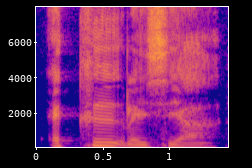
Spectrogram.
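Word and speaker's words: ἐκκλησία: 에크레시아는 두 가지 합성 단어죠.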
